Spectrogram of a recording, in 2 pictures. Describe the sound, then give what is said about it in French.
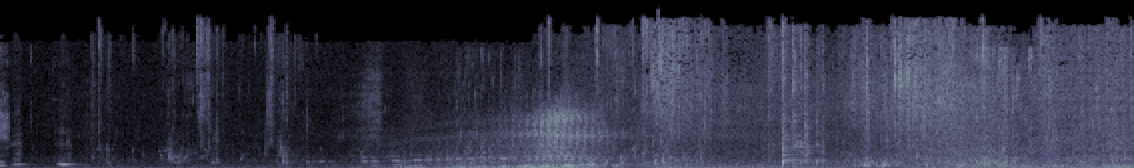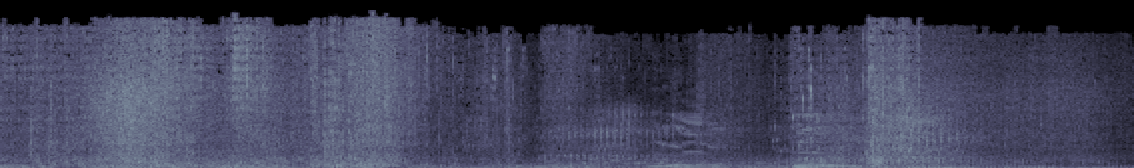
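Ocean waves surge and wash continuously for about seventeen seconds, swelling to a louder rush around four seconds in, with soft tonal sounds drifting through the roar. “Bizarre cette vague.”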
